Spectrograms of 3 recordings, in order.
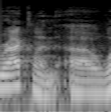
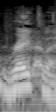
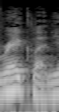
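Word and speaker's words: Raiklin: Ivan Racklin, welcome to the Scott Adams Show. – Hey, Scott, you almost got it up right. It's Ivan Racklin is how I pronounce it. – Racklin.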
